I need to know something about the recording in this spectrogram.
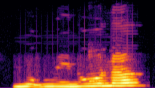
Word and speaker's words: يؤمنون: يؤمنون, Hamza was from the bottom of your throat, so you need to make sure that you have that little jerky sound when you say it.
